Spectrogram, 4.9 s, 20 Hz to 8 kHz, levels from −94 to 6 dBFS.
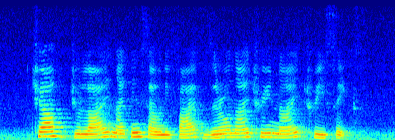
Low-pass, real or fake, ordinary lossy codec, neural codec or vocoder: none; real; none; none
